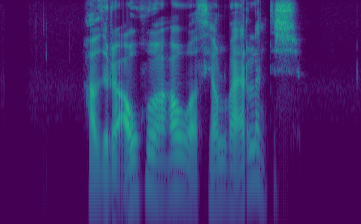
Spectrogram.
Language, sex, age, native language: Icelandic, male, 20-29, Icelandic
